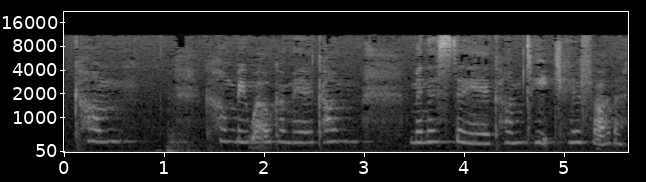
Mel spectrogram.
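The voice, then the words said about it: Emotional, tearful voice. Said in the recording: “you can tell I'm a little bit emotional.”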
